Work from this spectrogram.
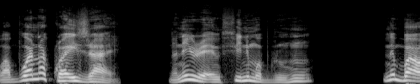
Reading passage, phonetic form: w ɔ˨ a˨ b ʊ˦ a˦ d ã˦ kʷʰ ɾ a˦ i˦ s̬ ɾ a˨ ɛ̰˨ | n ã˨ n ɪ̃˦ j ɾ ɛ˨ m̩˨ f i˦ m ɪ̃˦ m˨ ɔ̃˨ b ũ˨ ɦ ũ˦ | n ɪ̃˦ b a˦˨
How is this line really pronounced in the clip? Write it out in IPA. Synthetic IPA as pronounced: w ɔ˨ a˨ b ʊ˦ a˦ n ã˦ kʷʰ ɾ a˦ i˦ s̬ ɾ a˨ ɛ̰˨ | n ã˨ n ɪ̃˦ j ɾ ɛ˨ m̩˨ f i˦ n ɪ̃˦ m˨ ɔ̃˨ b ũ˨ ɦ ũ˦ | n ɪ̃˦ b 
